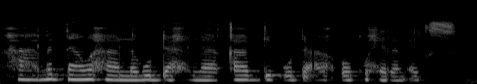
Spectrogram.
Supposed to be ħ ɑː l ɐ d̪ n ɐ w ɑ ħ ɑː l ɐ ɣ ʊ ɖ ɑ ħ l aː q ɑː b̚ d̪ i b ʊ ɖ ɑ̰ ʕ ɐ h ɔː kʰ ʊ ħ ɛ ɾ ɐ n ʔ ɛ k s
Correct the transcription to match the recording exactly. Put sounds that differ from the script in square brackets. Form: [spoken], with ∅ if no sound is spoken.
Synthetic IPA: ħ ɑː l ɐ d̪ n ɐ w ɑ ħ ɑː l ɐ ɣ ʊ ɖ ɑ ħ l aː q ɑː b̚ d̪ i b ʊ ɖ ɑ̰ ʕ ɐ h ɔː kʰ ʊ ħ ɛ ɾ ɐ n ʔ ɛ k s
